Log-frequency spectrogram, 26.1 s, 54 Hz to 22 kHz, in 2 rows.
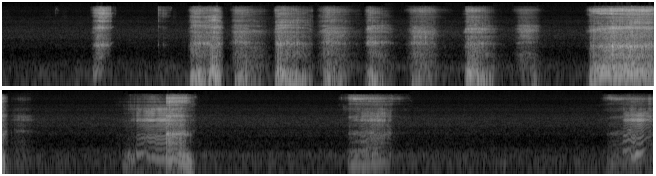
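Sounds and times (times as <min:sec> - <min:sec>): person snoring heavily: 0:01.8 - 0:02.3, 0:03.2 - 0:10.8, 0:11.7 - 0:13.6, 0:15.4 - 0:17.0, 0:20.0 - 0:20.9, 0:25.1 - 0:26.0.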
